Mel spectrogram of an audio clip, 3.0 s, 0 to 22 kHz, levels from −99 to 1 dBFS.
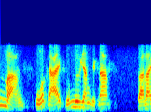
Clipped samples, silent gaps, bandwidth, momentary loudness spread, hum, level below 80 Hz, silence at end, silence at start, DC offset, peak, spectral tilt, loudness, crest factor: under 0.1%; none; 4.3 kHz; 13 LU; none; -72 dBFS; 0 s; 0 s; under 0.1%; -4 dBFS; -9 dB/octave; -22 LUFS; 18 dB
